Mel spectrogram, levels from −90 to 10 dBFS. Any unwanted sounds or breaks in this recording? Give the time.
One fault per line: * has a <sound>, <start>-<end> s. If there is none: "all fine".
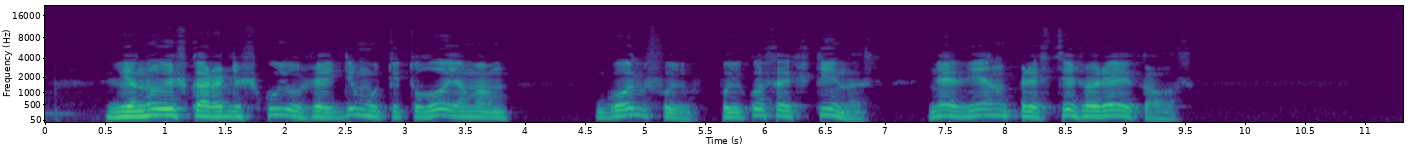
all fine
